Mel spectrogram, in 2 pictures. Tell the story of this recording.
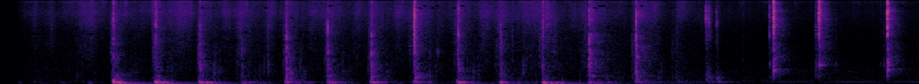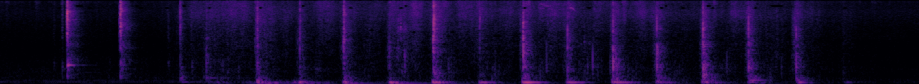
I walked over to the light switched, flickered the light a bit, and walked back.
